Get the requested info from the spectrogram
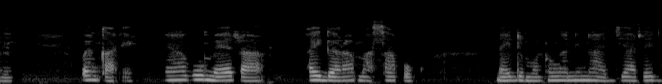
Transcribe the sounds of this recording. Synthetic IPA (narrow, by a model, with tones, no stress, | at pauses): ɾi˨ | wɛ˦ŋka˨ɾɛ˨ | nɛ˦a˦ɣu˦mɛ˨˦taː˨˦ | i˦ɡa˨ɾa˦ma˨sa˦βu˨k | na˨i˦di˨mu˨lu˦ŋa˦ni˦na˨ɟi˦a˨ɾɛ˦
